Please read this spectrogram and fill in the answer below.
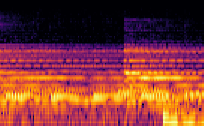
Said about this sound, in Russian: Именно в этот момент забили старинные часы в офисе «Серебряного дождя».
